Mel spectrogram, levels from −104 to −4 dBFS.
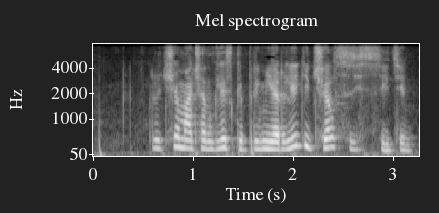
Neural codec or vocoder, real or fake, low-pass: codec, 16 kHz in and 24 kHz out, 2.2 kbps, FireRedTTS-2 codec; fake; 7.2 kHz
